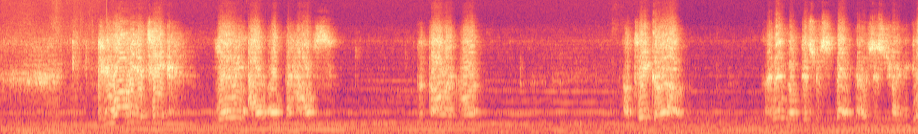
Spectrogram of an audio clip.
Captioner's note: replays audio from device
